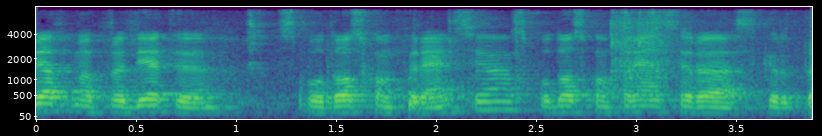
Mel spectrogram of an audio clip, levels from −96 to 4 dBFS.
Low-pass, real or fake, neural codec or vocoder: 7.2 kHz; real; none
